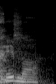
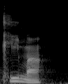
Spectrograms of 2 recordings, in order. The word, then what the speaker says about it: Chima: Chima. So wie das Land Chima.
